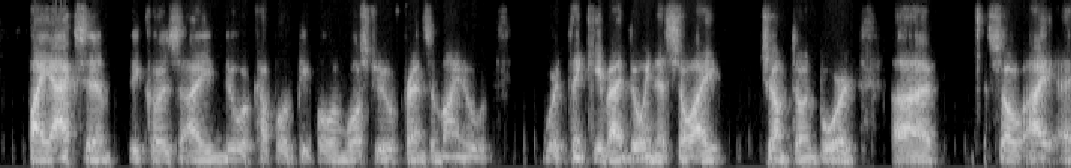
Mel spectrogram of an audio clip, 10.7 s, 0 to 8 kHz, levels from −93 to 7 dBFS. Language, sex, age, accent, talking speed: English, male, 60-79, American, 175 wpm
